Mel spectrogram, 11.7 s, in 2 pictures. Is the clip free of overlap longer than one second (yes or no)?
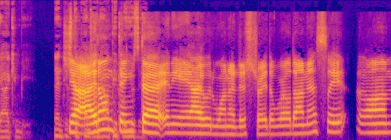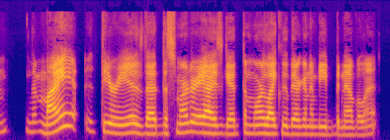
no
